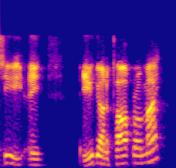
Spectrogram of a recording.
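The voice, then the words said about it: Put-on Australian accent. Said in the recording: “That's an Aussie accent, by the way. ... Still sounded a bit like Borat.”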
